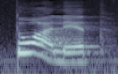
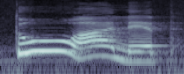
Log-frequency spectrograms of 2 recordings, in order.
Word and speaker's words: туалет: Toilet in Russian is туалет. Туалет.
